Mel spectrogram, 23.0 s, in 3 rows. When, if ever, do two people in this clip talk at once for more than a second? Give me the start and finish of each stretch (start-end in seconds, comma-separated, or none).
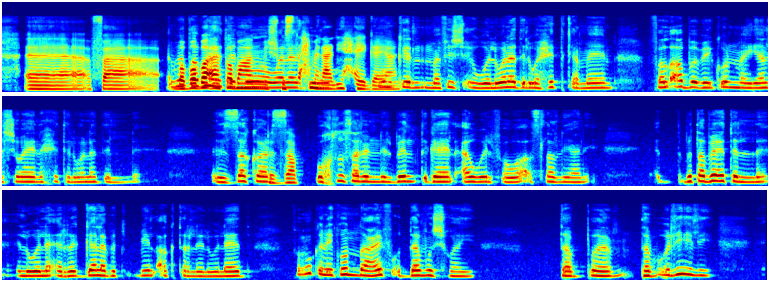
1.7-3.3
